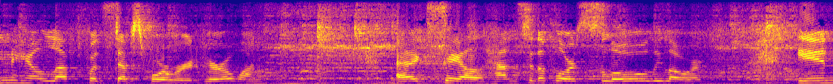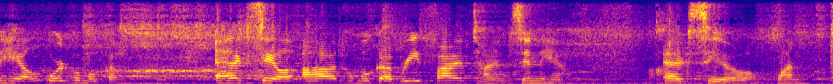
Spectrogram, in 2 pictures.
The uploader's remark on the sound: This is a full length jivamukti yoga class, recorded at Jivamukti Yoga School in New York City.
